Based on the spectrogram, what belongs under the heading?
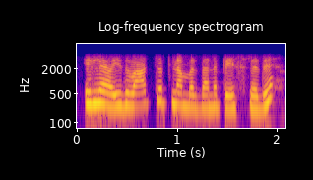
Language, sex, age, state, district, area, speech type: Tamil, female, 18-30, Tamil Nadu, Mayiladuthurai, urban, conversation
